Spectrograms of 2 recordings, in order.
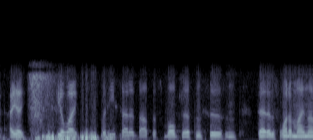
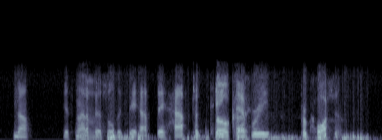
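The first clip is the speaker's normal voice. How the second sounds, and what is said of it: New York accent. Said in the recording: “sounded like Gary Bettman there ... with the New York accent going”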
